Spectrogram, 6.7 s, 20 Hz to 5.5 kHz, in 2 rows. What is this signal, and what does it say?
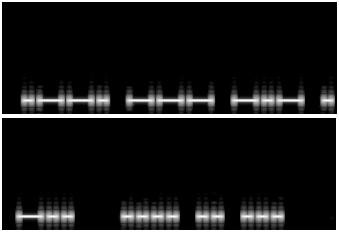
Morse code, heard as a keyed tone, about 16 wpm, 700 Hz. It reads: POKED HIS
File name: CW-The-Big-Twoheaded-River-2-16WPM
